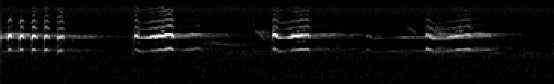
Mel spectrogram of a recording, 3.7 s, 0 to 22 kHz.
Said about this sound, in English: Keeping about 3 yards ahead of my child-sized steps and outstretched arms, the bird resisted my attempts, continuing to drag its wing while calling, "Killdeer, killdeer, killdeer!"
